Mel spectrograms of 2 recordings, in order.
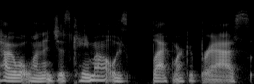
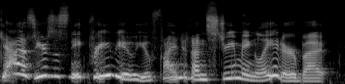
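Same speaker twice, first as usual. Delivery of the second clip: excited announcing; 6 semitones higher, 8 dB louder than usual. Retold or imitated. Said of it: "Just like".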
